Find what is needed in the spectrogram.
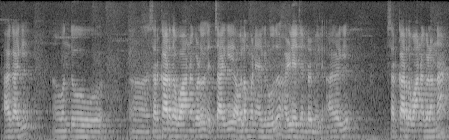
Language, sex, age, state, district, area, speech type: Kannada, male, 18-30, Karnataka, Tumkur, rural, spontaneous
